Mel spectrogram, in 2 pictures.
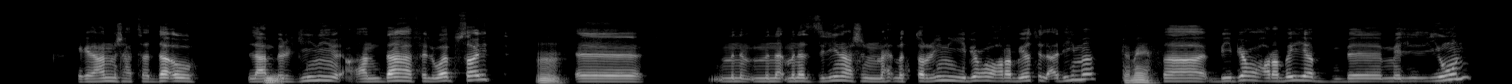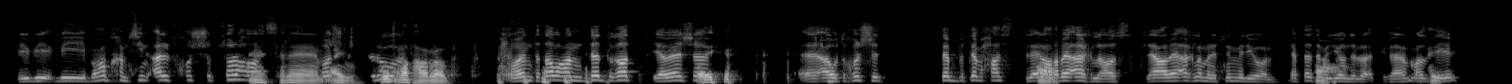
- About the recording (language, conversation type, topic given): Arabic, unstructured, إيه رأيك في تأثير الأخبار اليومية على حياتنا؟
- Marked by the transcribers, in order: tapping; in English: "الwebsite"; giggle; laughing while speaking: "أيوه"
